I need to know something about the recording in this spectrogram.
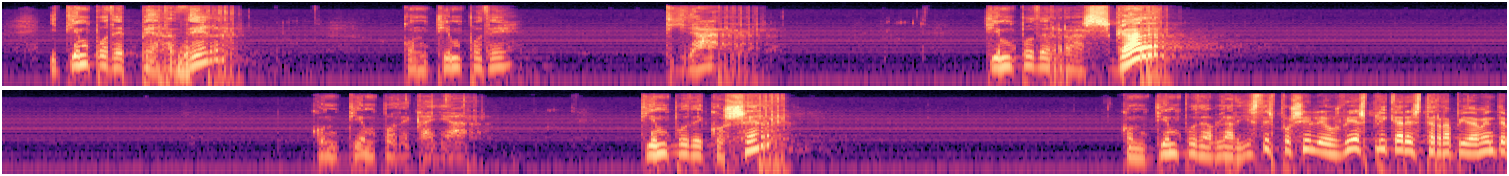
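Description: A man speaks with animation through a microphone, in bursts with pauses.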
